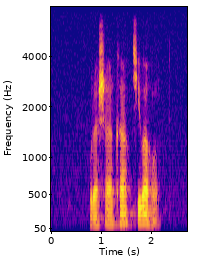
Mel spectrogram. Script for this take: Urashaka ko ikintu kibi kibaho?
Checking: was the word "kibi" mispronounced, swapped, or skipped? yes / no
yes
